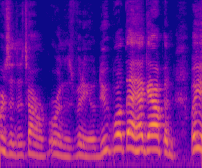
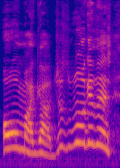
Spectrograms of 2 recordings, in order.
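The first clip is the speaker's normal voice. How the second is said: excited; 7 semitones higher than usual. Real, not acted. Figure with accessories thrills him.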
